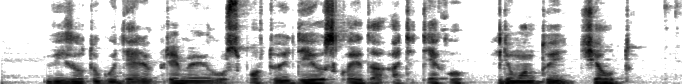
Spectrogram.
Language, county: Lithuanian, Marijampolė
